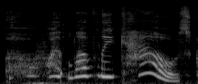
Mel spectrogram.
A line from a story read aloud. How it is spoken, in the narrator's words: cried Helga again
